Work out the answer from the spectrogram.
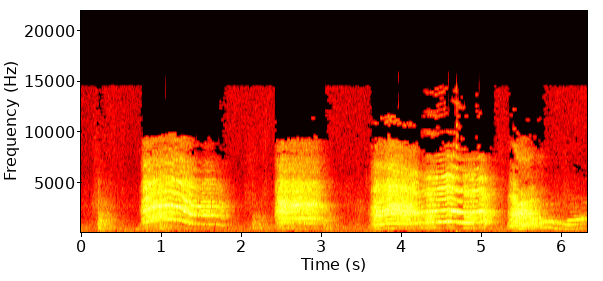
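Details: Cockatoo mimicking some unknown sound: four loud, harsh, raspy calls rich in harmonics, each about a second long and separated by short pauses, some sliding downward at the end.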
